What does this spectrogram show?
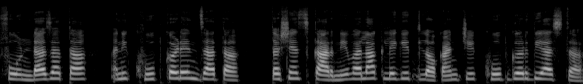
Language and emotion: Goan Konkani, neutral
